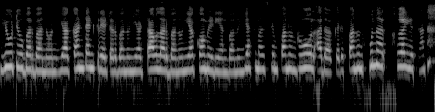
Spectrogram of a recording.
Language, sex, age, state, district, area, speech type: Kashmiri, female, 18-30, Jammu and Kashmir, Budgam, rural, spontaneous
